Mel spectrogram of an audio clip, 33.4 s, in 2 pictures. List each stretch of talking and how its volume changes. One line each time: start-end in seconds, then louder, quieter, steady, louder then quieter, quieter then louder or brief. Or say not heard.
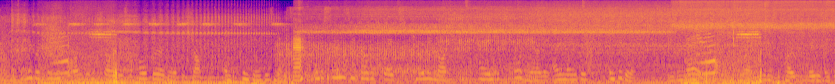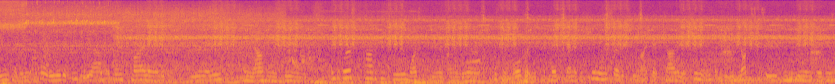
0.0-33.3 steady.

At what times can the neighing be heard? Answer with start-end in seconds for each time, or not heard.
not heard.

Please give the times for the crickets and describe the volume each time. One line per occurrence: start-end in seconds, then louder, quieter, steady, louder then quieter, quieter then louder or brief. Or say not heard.
0.0-33.3 steady.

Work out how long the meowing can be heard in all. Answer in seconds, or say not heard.
5 s.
